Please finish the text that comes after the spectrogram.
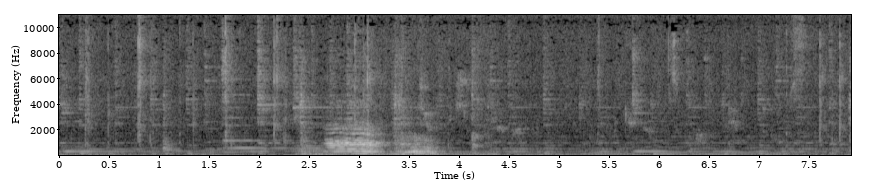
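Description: A single drawn-out moo from a cow in a video game rises in the middle, clear, over a soft steady background with faint ticking taps.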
